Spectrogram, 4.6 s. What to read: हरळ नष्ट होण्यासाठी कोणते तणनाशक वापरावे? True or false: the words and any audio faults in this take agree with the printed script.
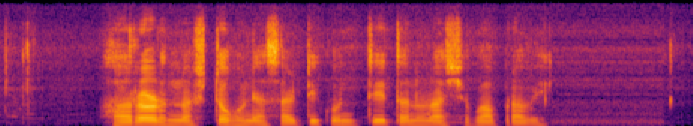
true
